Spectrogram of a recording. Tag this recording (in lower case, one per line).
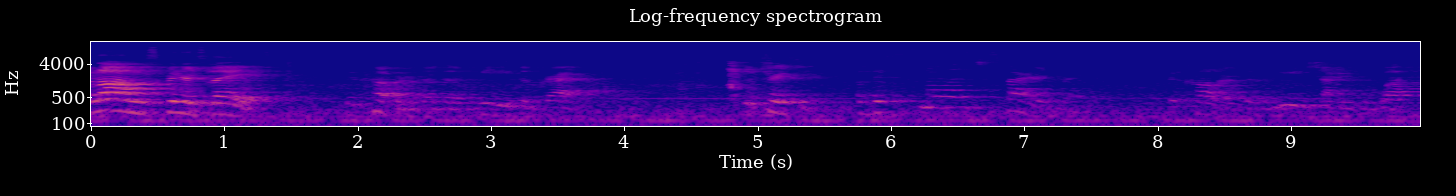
narration
male speech
speech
